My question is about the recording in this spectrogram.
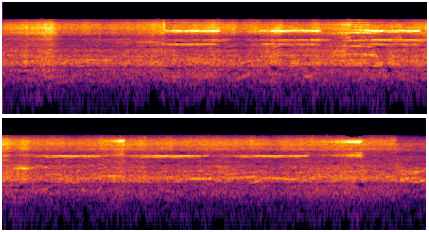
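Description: Metro door-closing warning beeps played in reverse: a run of about six short electronic beeps, roughly one a second. The first three are higher-pitched and the last three lower, over a steady hiss of station noise.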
